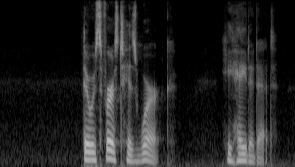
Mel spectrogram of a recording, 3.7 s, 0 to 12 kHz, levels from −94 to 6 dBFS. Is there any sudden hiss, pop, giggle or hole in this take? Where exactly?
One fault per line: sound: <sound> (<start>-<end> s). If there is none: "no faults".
no faults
